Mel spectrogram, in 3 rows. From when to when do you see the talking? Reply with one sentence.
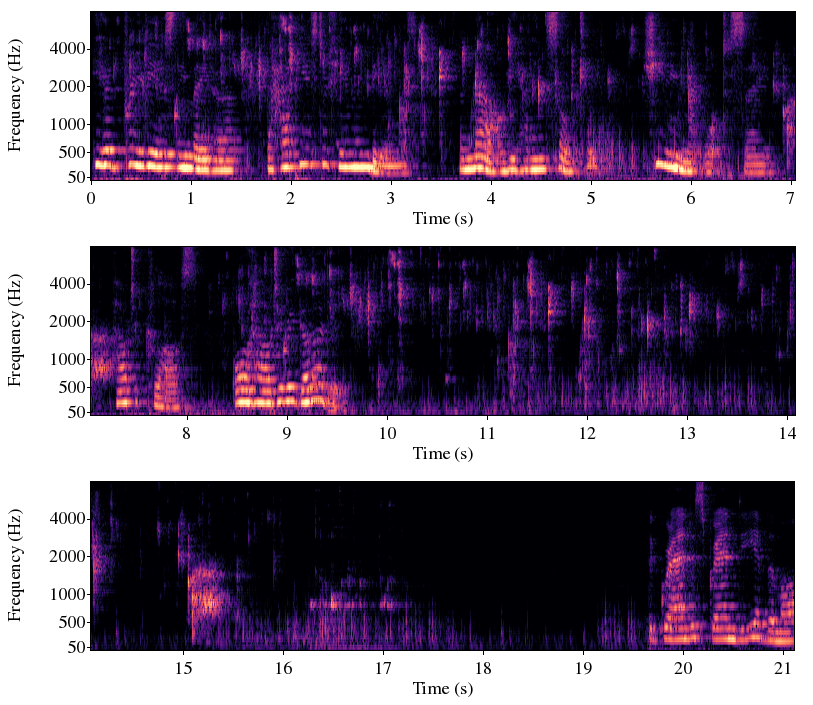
You can hear the talking from 0.0 to 9.6 s and from 19.6 to 21.0 s.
